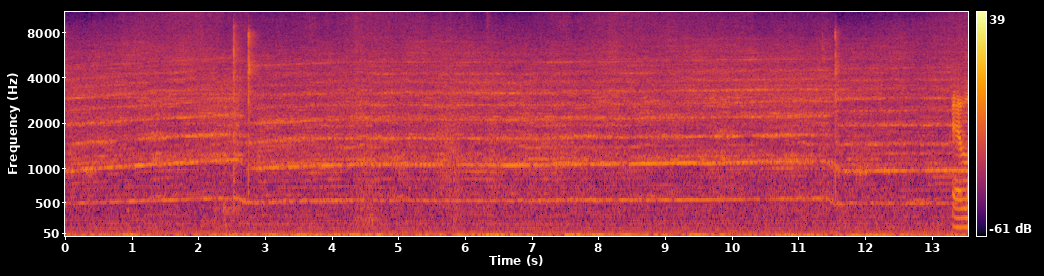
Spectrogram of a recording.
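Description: A McLaren Senna Formula 1 car in the Automobilista 2 racing game, heard as a steady, high-pitched engine wail holding a sustained tone with a brief shift near the start and again later, loud and continuous with no talking.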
